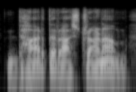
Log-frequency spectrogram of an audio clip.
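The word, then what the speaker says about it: धार्तराष्ट्राणाम्: फिर धारत राष्ट्राणाम में आ की मात्रा को लंबा खींचना है और आखिर में मुंह की एक गहरी गूंज आनी चाहिए।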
